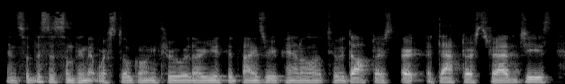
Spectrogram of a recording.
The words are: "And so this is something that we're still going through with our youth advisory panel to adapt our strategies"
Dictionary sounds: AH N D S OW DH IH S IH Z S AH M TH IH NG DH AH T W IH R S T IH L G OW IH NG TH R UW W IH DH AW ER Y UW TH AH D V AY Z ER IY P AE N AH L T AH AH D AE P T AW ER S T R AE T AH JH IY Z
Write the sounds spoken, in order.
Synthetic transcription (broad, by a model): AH N S OW DH IH S IH Z S AH M TH IH NG DH AH T W IH R S T IH L G OW IH NG TH R UW W IH DH AW ER Y UW TH AH D V AY Z ER IY P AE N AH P T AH AH D AE P T AW ER S T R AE T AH JH IY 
